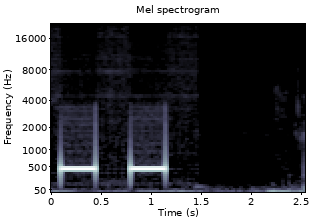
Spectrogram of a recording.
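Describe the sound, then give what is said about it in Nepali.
Busy tone after a phone call to a radio show dropped: two identical steady beeps at one fixed pitch, each lasting about a third of a second, separated by a short gap and followed by near silence. “भेरीगङ्गाबाट बिचमा phone कटेको छ”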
